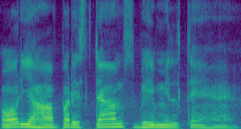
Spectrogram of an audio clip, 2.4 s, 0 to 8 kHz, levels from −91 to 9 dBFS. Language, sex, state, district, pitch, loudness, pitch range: Hindi, male, Uttar Pradesh, Lucknow, 145 Hz, -14 LUFS, 130-155 Hz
